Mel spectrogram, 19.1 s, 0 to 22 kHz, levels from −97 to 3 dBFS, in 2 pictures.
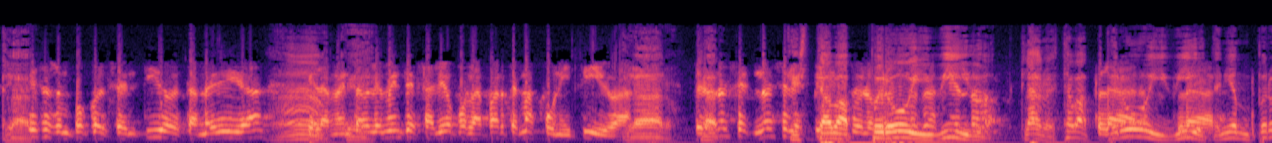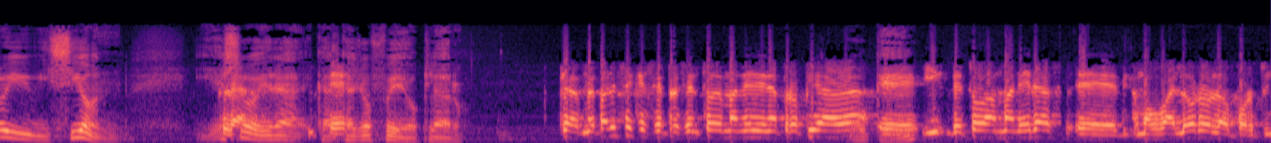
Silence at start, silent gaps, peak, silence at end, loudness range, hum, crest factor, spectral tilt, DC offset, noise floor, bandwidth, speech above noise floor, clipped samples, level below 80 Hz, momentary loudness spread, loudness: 0 s; none; -8 dBFS; 0 s; 6 LU; 50 Hz at -60 dBFS; 14 dB; -4 dB/octave; under 0.1%; -57 dBFS; 11 kHz; 36 dB; under 0.1%; -52 dBFS; 7 LU; -22 LUFS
